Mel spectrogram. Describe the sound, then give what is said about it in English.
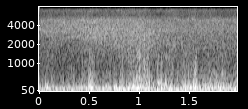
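Wind blowing across an outdoor scene as a steady, loud low rumble and buffeting roar that fills the whole clip without pause, with no voices. “pray this wind stops is the first thing.”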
